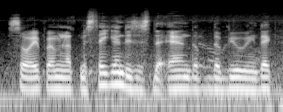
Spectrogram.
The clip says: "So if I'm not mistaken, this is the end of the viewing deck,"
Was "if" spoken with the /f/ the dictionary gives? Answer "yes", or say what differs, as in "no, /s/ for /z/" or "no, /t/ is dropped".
no, /p/ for /f/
